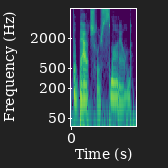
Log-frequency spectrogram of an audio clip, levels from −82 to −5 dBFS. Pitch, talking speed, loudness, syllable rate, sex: 110 Hz, 135 wpm, -25 LUFS, 5.2 syllables/s, female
